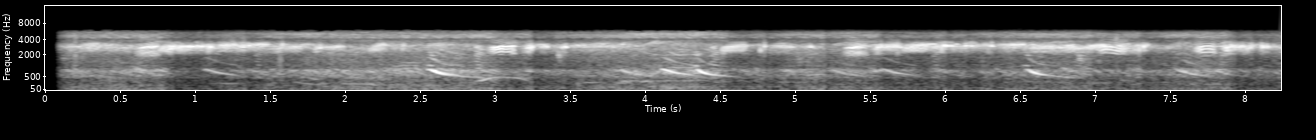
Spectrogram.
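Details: Tiny frog on a leaf in Panama: short downward-sweeping chirps repeat irregularly within a dense high-pitched chorus of trilling and buzzing callers that fills the whole recording.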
